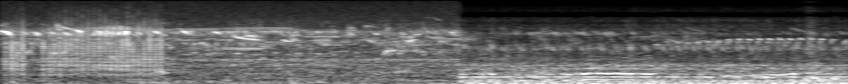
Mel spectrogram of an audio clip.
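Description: Faint wild birdsong: short chirps and whistles. About halfway through, the background changes to a low steady hum, and a rapid bird trill follows near the end.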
